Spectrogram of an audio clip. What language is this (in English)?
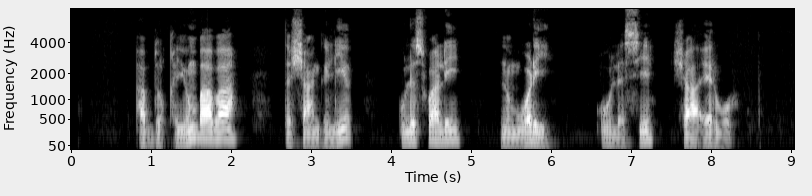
Pashto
